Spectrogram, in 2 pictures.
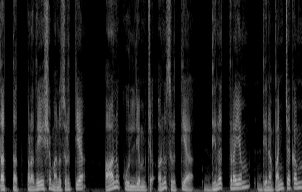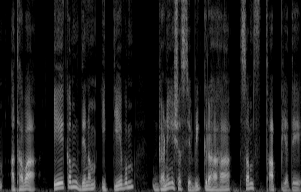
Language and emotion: Sanskrit, neutral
